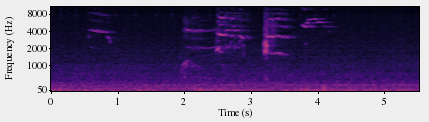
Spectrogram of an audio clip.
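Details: Gulls calling while people feed them, giving several short, sharp, harmonic squeals and yelps, two louder ones close together near the middle, with steady low outdoor noise beneath.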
